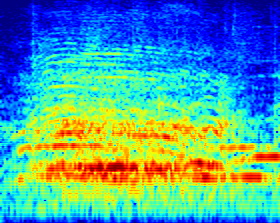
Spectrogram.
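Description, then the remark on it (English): An audience cheers yes together, voting for Roberto Martinez as the next US manager, in a steady, loud burst of many overlapping voices that holds for about two seconds before easing slightly at the end. “If you would like Roberto Martinez, cheer yes.”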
